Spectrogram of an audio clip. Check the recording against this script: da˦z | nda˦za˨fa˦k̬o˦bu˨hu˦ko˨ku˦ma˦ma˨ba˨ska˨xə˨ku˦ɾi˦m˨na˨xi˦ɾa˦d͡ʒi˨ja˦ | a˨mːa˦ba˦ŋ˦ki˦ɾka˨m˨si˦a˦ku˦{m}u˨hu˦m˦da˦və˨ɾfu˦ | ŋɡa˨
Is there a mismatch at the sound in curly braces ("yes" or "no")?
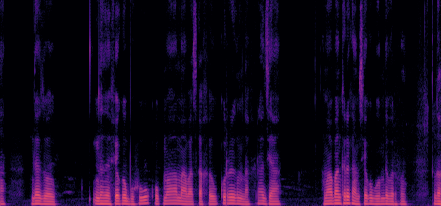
yes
